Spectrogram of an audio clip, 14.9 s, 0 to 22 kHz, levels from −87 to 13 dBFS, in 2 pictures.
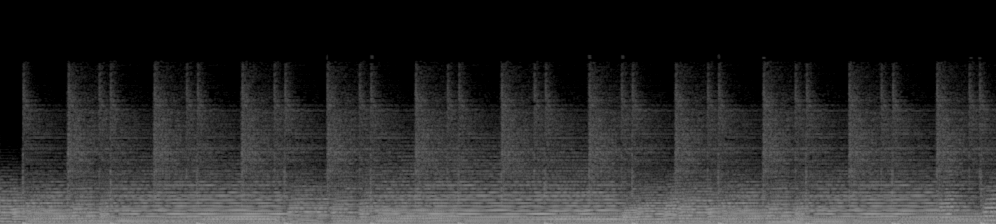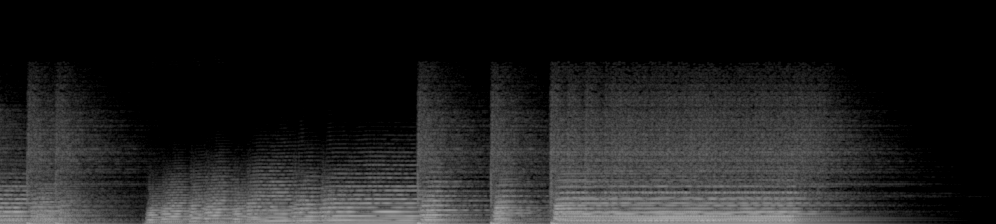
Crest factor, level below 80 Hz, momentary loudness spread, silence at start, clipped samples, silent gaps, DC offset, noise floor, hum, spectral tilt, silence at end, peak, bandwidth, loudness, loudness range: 16 dB; -42 dBFS; 7 LU; 0 s; under 0.1%; none; 2%; -75 dBFS; none; -4.5 dB/octave; 0 s; -10 dBFS; 16 kHz; -26 LUFS; 4 LU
